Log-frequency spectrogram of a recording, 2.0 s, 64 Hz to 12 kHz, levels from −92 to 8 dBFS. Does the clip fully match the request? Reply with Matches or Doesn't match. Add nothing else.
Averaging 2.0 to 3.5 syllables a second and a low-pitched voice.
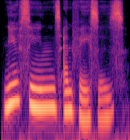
Doesn't match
